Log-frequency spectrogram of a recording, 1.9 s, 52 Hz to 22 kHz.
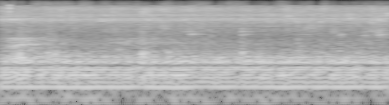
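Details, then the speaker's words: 2000 Chevrolet Silverado 1500 Z71 fuel pump, removed with tank and run on the bench: steady loud buzzing hum at fixed low pitch but not reaching 55 psi and little fuel delivered; failing pump, replaced. "There's the fuel pump. You can really hear it now. It's loud, but it's just not putting out."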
